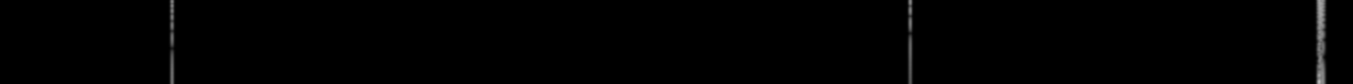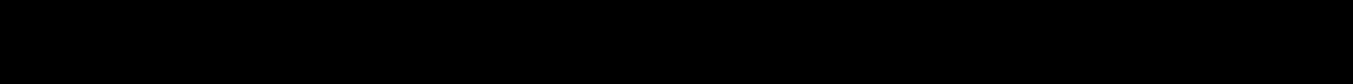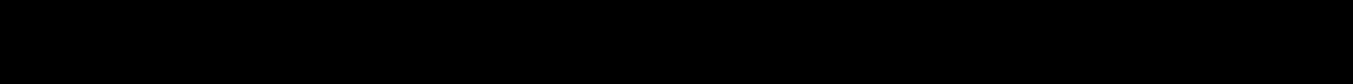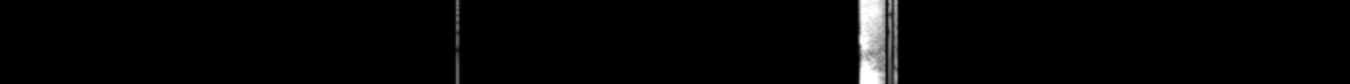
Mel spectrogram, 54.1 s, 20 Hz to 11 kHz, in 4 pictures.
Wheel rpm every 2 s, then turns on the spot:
0, 0, 0, 0, 0, 0, 0, 0, 0, 0, 0, 0, 0, 0, 0, 0, 0, 0, 0, 0, 0, 0, 0, 0, 0, 0, 0.
none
